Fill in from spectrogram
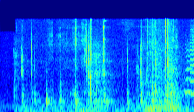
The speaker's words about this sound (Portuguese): Tão, tão, tão batendo na porta aí? Pera aí que eu vou abrir aqui, rapidão.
